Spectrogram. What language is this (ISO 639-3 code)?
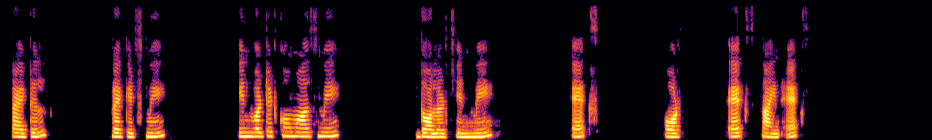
hin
